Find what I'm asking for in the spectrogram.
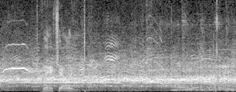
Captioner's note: pa announcement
